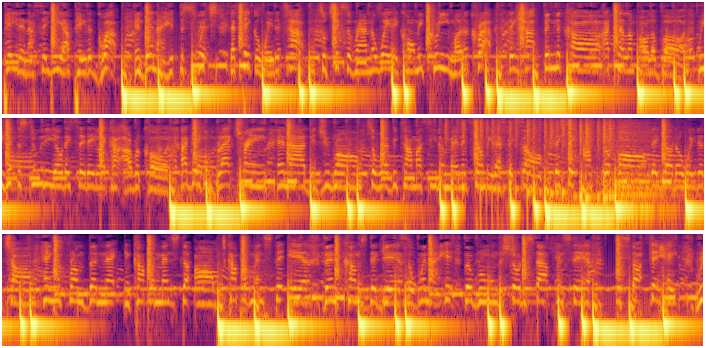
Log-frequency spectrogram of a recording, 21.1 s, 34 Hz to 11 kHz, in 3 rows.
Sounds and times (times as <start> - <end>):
Music: 0.0 - 21.0.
